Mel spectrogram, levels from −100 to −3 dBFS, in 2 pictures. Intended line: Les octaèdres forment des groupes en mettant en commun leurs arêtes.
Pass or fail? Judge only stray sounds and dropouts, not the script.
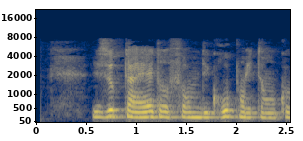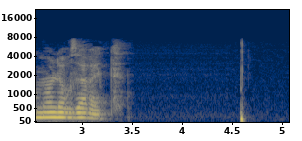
pass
